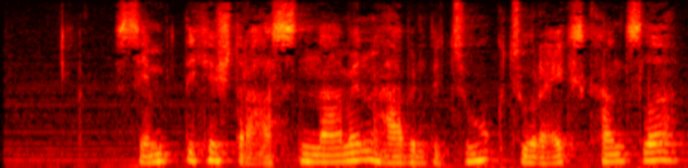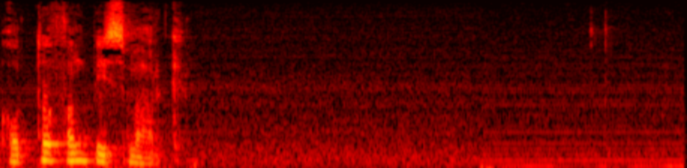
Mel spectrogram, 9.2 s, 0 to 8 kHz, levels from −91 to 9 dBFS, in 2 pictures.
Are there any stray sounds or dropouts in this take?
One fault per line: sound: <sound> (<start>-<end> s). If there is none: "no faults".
no faults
